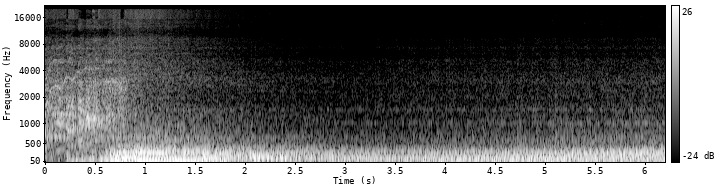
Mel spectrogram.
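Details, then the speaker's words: 1991 VW GTI with a freshly swapped 24v VR6, started after a bad starter relay was found: cranks and catches in about a second, flares briefly, then settles into a smooth, even idle, no knocks or misses. "I'll uh start it up real quick, just show you that it does in fact run."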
